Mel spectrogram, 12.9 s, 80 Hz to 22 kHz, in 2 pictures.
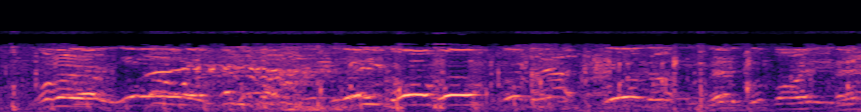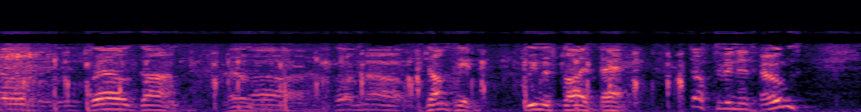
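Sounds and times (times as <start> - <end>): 
laughter: 0.0 - 12.2
busy continuous commotion: 0.0 - 12.9
excited voices: 0.0 - 12.9
horse pulling an empty driverless trap whinnying: 0.1 - 5.2
speech: 6.5 - 12.9.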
